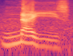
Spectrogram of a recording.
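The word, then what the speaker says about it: Naze: Okay, I've just been in a shop and apparently it's pronounced nays.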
